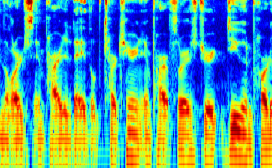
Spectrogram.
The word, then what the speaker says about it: Tartaria: Tartaria, originally pronounced Tataria without the first R, is the name of the pre-Molian Empire that originated in the northern Asia before spanning the entire northern hemisphere.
